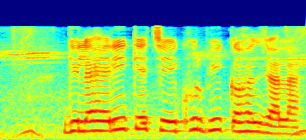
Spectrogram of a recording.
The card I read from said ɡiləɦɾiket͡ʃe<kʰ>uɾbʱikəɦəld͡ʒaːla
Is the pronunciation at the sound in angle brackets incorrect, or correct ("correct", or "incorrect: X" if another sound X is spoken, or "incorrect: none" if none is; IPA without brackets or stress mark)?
correct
